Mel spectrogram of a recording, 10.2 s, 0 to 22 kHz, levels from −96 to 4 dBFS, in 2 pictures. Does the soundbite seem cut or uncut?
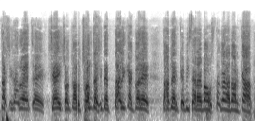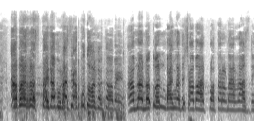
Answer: cut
